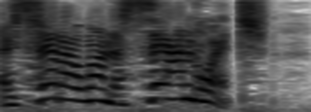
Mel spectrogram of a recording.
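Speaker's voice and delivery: talking through gritted teeth. Showing how people talk after years together: imitating a tight clenched jaw. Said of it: "Pretty soon you start talking like this".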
